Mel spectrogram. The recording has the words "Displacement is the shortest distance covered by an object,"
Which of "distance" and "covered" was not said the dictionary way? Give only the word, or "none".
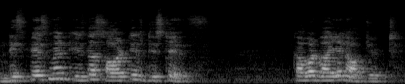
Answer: distance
